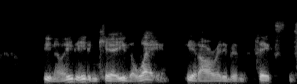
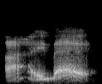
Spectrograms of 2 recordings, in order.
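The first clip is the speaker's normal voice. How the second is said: sarcastic reply; 5 dB louder than usual. Retold or imitated. Sarcastic retort voiced in story.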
